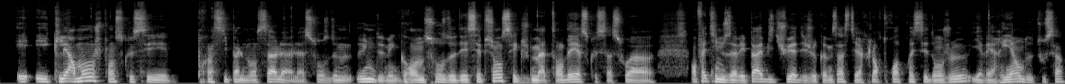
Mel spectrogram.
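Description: Here a man with a fairly low pitch talks at a very fast pace. The recording is very clean, with a silent background. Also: ordinary pitch variation. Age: 30s. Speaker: youtuber and streamer. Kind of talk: casual chat.

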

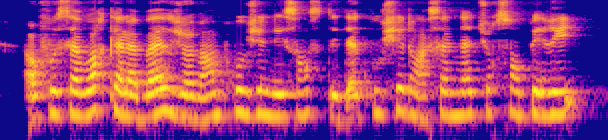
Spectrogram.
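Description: A woman speaks at a high pitch. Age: 30s. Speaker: mother sharing her family story. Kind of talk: personal testimony interview.

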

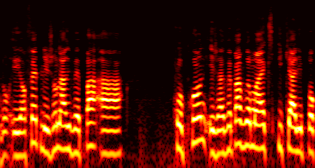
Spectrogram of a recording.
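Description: A man speaks with a high pitch. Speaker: sound system selector. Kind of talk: interview.

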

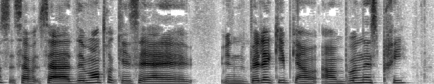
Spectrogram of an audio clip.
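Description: In a very clean recording with a silent background, a woman with a Spanish accent speaks at a medium pitch with ordinary pitch variation. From Spain. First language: Spanish (speaking French). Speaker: engineering project manager. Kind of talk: corporate podcast interview.

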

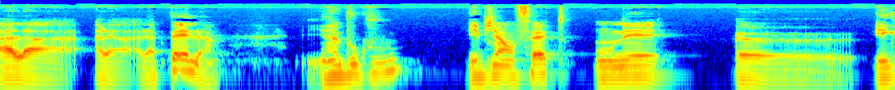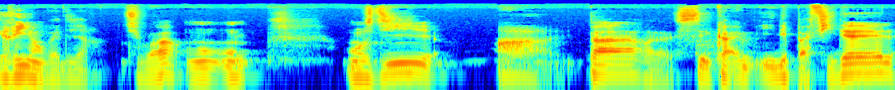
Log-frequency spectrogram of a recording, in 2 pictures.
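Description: Recorded very cleanly against a silent background, a man at a medium pitch with ordinary pitch variation takes long, frequent pauses, his loudness swinging widely. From France, Lyon. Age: 50s. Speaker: HR training coordinator. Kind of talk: casual interview. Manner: hesitant, many fillers and repetitions.

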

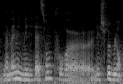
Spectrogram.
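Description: A woman speaks with audible echo from the room. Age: 40s. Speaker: yoga teacher. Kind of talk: interview. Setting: at the host's home. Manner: halting.

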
